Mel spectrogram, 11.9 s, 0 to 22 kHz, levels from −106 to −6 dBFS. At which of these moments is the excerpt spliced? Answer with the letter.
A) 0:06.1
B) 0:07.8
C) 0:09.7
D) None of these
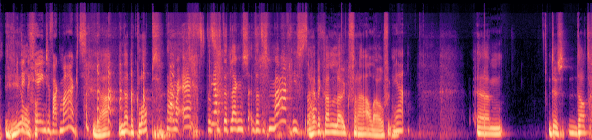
B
